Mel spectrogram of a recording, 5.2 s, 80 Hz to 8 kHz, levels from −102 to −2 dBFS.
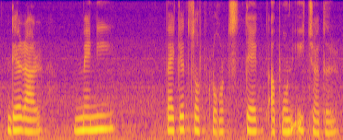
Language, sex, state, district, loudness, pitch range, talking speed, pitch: English, female, Arunachal Pradesh, Lower Dibang Valley, -16 LUFS, 205-230 Hz, 115 wpm, 215 Hz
